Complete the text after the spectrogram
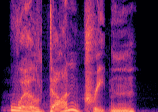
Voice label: Female Lich Well Played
